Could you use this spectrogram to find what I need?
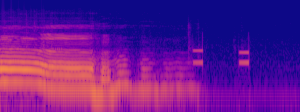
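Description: Telephone keypad dialing tones: two short, clear dual-pitched beeps close together. A longer, wavering tone that drops in pitch plays just before them.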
